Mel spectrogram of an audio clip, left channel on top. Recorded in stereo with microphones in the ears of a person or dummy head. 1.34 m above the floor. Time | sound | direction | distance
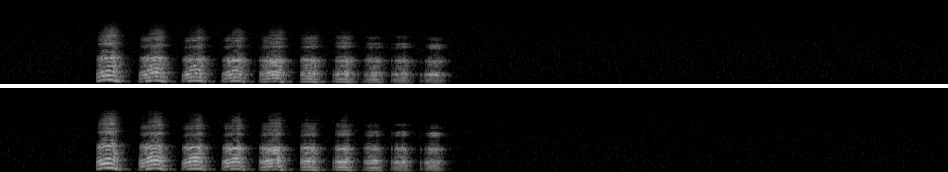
1.0 | laughter | 25° right (ahead or behind) | 0.8 m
